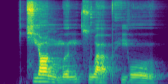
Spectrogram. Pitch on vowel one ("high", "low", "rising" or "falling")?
falling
